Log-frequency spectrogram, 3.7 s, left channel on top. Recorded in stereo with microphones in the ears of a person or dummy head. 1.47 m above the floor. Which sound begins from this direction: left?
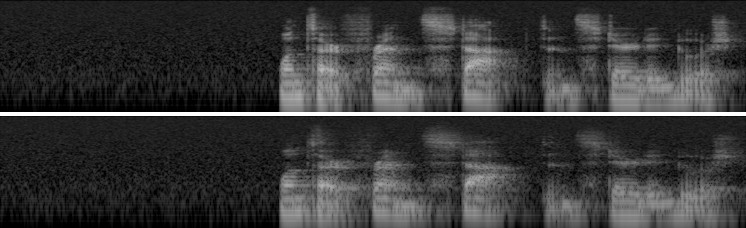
A man speaking, at 1.4 s.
